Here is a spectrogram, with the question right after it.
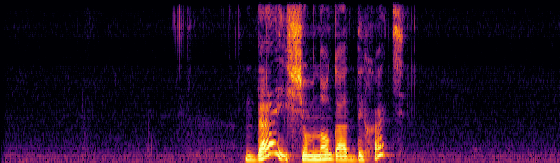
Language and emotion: Russian, positive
